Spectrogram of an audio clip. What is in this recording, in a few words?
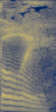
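"bully", US English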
